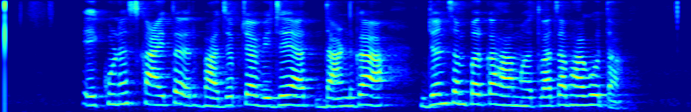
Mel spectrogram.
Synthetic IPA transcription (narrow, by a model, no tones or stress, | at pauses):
ekuɳ̃əskajt̪əɾbʱad͡ʑəp̚t͡ɕjaʋid͡ʑəjat̪d̪aɳɖɡad͡ʑənsəmpəɾkəɦaməɦət̪ʋat͡sabʱaɡɦot̪a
